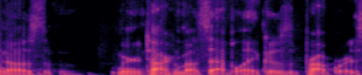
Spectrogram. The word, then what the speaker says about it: Sabalenka: Well, you know, we were talking about Sabalenka is the proper way to say it.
